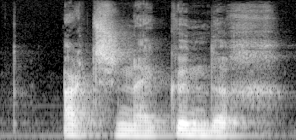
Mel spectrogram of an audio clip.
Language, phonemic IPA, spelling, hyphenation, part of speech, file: Dutch, /ɑrt.səˌnɛi̯ˈkʏn.dəx/, artsenijkundig, art‧se‧nij‧kun‧dig, adjective, Nl-artsenijkundig.ogg
- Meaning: medical (pertaining to medicine)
